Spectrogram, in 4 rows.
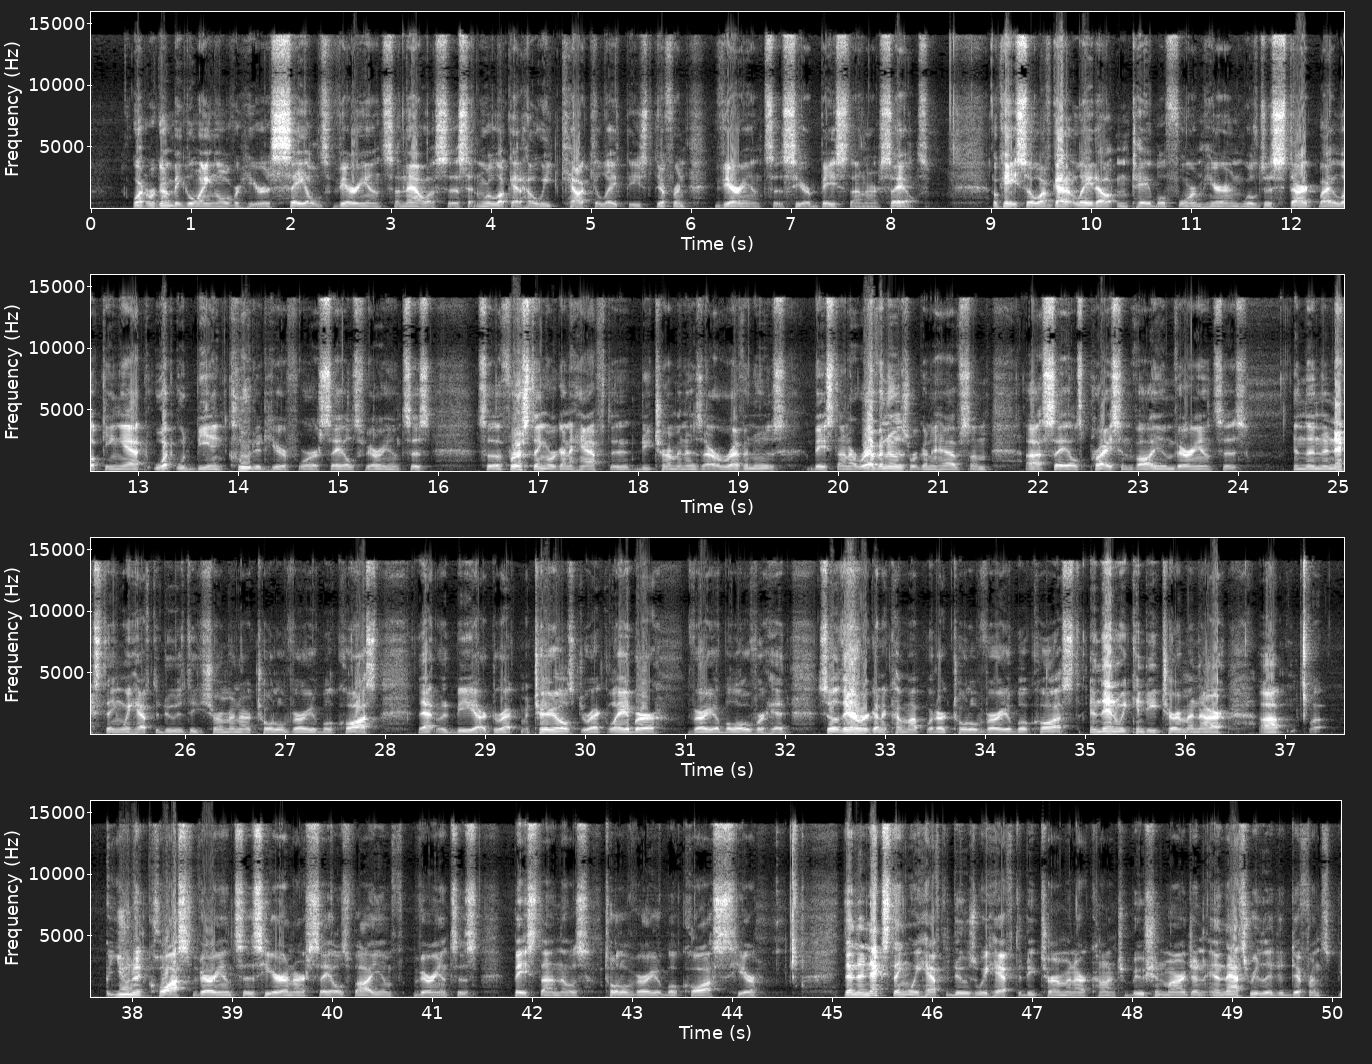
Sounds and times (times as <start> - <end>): Speech: 0.4 - 44.4, 45.1 - 50.0.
